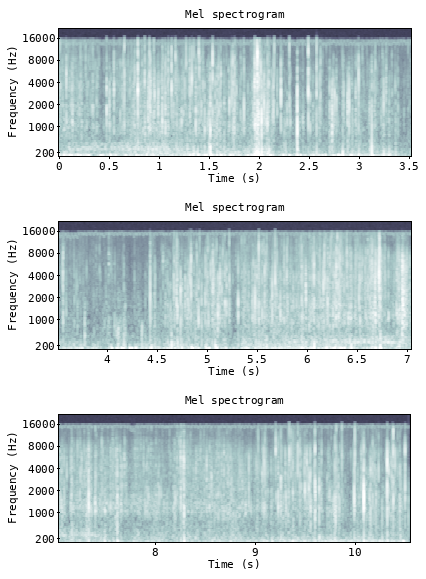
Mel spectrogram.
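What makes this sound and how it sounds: Fingertips pop the bubbles on a clear plastic bubble wrap sheet and crinkle it, at times holding it low in front of the microphone. Many sharp, dry clicks ring out over a steady bright crinkling rustle with a low rumble underneath, all at a soft level.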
